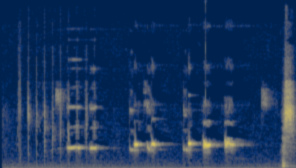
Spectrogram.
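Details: Greater green leafbird, the cucak ijo, a contest bird known for its varied song. It gives a run of short ticking notes, then paired slurred whistled chirps, and ends with a harsh burst.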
